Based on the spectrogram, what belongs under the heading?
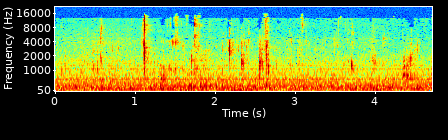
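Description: Faint chewing of a mouthful of food, with a few small wet clicks in the first three seconds.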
